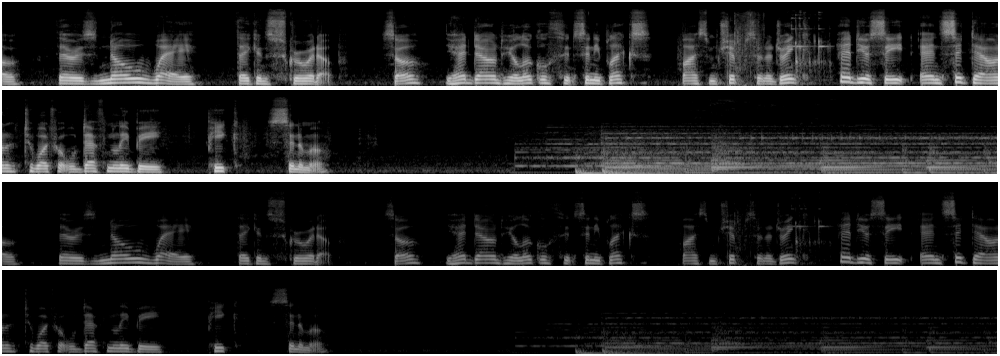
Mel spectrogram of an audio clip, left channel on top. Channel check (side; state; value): right; quieter; 18.3 dB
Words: there is no way they can screw it up. So, you head down to your local Cineplex, buy some chips and a drink, head to your seat, and sit down to watch what will definitely be peak cinema.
